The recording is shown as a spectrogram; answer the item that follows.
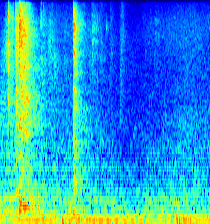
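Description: Film score music held on steady low bass tones, with a sharp noisy hit near the start that fades over about half a second and a shorter sharp click about a second later.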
